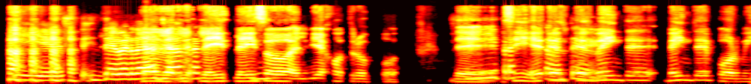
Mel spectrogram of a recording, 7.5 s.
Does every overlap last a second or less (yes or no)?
no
